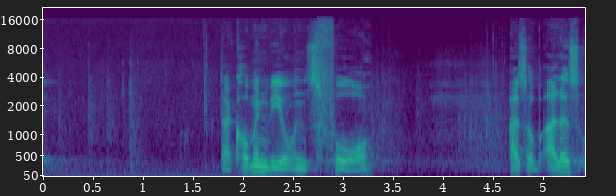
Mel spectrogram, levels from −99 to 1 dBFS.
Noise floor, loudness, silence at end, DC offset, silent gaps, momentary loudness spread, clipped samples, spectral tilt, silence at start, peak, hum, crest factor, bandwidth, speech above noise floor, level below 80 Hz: -72 dBFS; -41 LUFS; 0 s; under 0.1%; none; 22 LU; under 0.1%; -3 dB/octave; 0 s; -22 dBFS; none; 22 dB; 16.5 kHz; 31 dB; -84 dBFS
